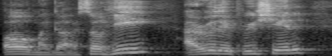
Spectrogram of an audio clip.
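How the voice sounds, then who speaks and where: The tone here is dark and mellow. It is also somewhat breathy. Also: man. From Cameroon, moved to Toronto as a child. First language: French. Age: 20s. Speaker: film director. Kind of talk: casual chat. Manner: casual, slangy, hesitant with fillers.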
